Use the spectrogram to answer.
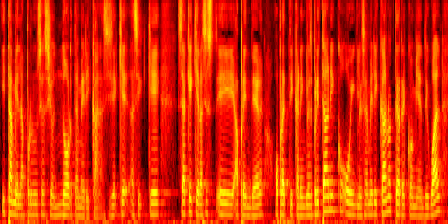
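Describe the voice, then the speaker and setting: A man's voice: mid-range voice, steady tone, a little fast, a little mellow, muffled recording. A man teaching an online English lesson, talking conversationally with many fillers and questions to the listener.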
